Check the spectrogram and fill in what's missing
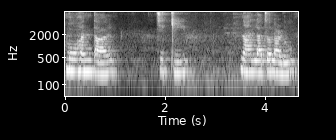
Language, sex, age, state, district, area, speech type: Goan Konkani, female, 18-30, Goa, Murmgao, urban, spontaneous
